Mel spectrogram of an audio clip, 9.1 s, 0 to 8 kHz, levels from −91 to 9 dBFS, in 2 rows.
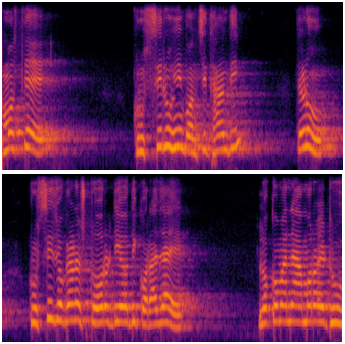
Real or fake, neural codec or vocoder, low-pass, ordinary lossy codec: real; none; 7.2 kHz; Opus, 32 kbps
